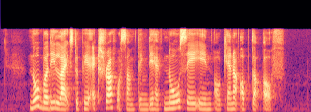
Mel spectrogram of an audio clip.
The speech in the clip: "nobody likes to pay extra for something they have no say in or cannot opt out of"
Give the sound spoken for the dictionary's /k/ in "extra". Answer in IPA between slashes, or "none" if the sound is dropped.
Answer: /k/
